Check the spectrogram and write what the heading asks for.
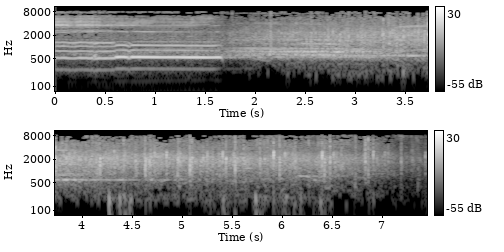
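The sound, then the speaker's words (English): An audience at a church service breaks into loud, dense clapping for Jesus that keeps going for several seconds, just after a brief sustained musical chord rings out and stops. “Clap your hands for Jesus.”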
